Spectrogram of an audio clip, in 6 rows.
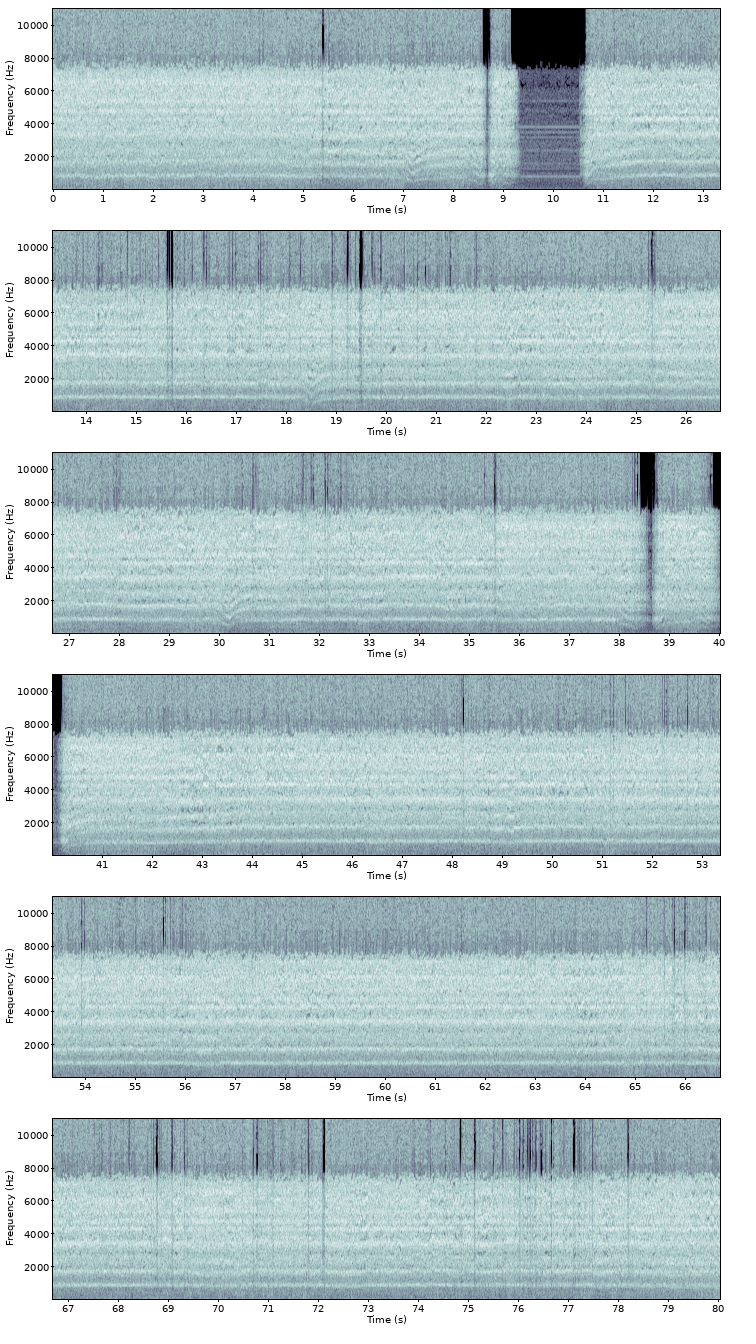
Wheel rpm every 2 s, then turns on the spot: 200, 190, 200, 180, 60, 120, 230, 230, 230, 200, 240, 220, 230, 220, 200, 200, 230, 220, 190, 80, 150, 210, 240, 240, 230, 230, 230, 230, 230, 230, 230, 230, 230, 230, 230, 230, 230, 230, 230, 210.
none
